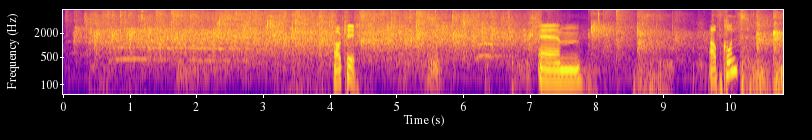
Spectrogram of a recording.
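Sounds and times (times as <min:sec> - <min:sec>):
audience applause: 0:00.0 - 0:10.7
speech: 0:04.0 - 0:04.6, 0:05.5 - 0:05.8, 0:07.1 - 0:08.0, 0:09.7 - 0:10.7.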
